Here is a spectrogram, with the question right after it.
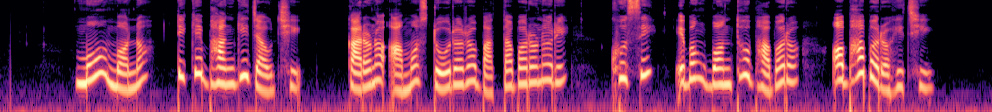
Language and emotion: Odia, sad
